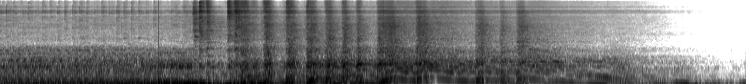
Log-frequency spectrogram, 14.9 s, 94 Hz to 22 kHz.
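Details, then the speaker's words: 2008 Silverado prerunner with Holley Terminator X Max ECU, after fixing a first-start problem: V8 fires, revs cleanly a few times and settles with an even beat, no knocks; normal running, ECU system confirmed working. "dang that's gonna do it for this week i'm super stoked to hear that motor run and now i know the computer systems all working good"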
